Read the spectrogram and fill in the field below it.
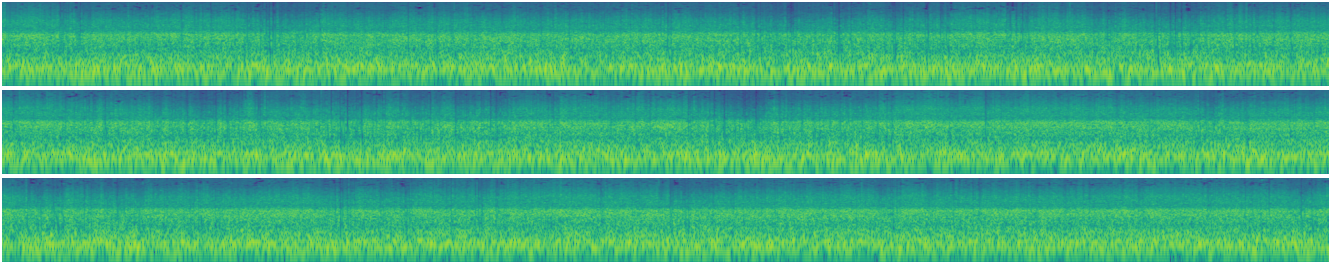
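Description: Strong wind roars and buffets steadily.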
